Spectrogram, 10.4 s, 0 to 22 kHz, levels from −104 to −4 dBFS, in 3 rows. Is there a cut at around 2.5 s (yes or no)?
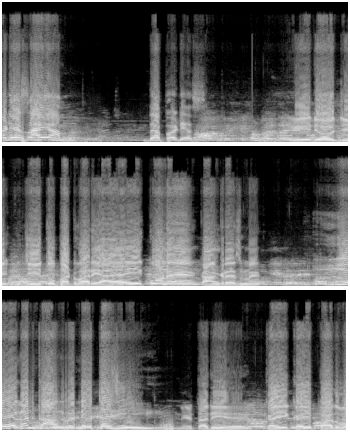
yes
